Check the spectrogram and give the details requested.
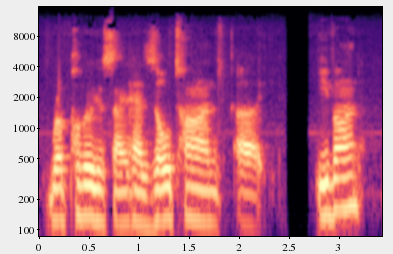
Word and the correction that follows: Istvan: I believe I pronounced it right. – Istvan. Sure. – It's Zoltan Istvan.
